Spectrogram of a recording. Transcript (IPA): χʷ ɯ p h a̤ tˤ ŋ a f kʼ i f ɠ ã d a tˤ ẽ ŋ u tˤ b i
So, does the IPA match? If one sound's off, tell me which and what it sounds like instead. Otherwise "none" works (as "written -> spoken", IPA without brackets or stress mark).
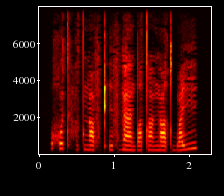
p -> t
